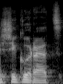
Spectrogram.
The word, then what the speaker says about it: ziggurat: So I'm really heavily pronouncing the U part. Ziggurat.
